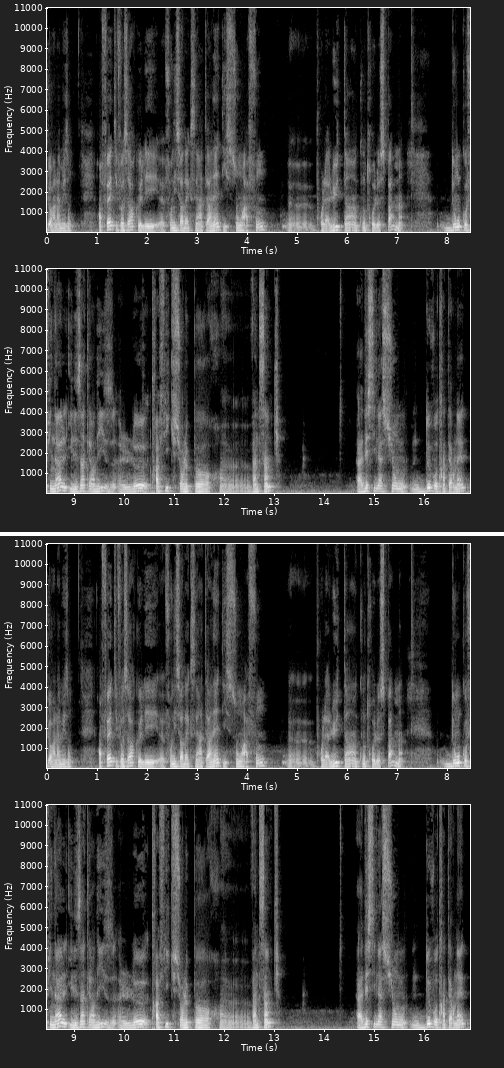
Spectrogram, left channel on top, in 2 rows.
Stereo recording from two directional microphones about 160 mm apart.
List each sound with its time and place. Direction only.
0.0 s speech: 20° right (ahead or behind)
14.6 s speech: 5° right (ahead or behind)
